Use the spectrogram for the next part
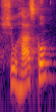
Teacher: you have this sh sound again in the beginning and you have this ha sound very strong in the middle of the word and the end is just o but in portuguese the o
